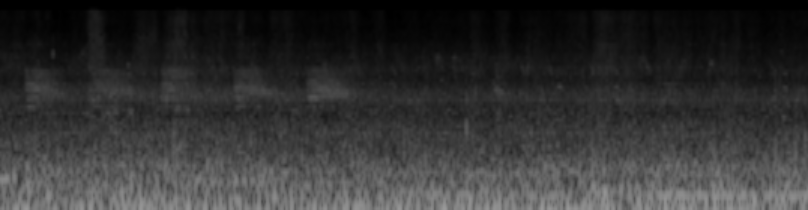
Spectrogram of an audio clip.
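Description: A bird calling repeatedly, about five raspy calls in quick succession over the first three and a half seconds, over a steady low rumble.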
